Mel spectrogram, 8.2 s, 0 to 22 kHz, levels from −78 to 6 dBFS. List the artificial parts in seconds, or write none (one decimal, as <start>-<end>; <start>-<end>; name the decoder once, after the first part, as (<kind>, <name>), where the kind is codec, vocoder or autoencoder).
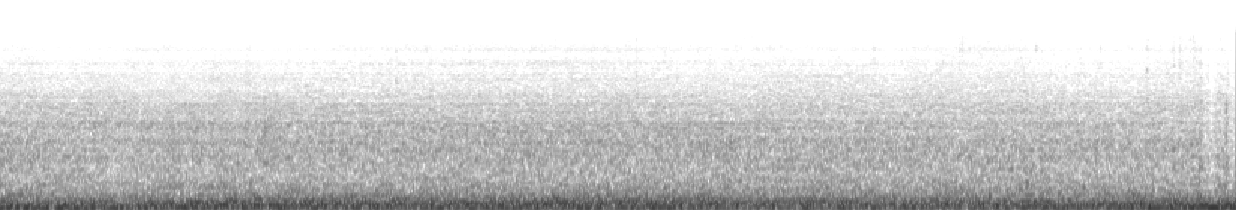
0.7-1.9 (codec, SNAC)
